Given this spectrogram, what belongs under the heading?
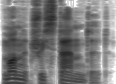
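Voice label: "monetary standard", English, British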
